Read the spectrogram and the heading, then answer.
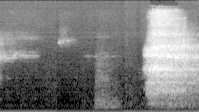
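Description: A deep breath, heard as one sudden, loud, airy rush of breath that begins after a near-silent stretch with a few faint soft noises and continues to the end.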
